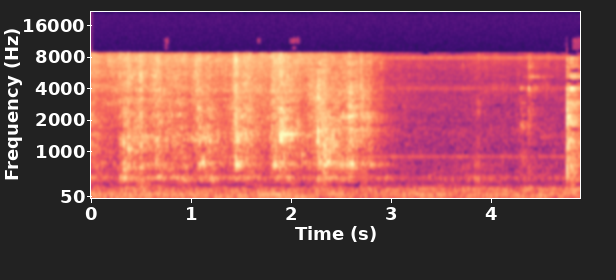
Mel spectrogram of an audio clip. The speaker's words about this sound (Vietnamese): Em cho nửa ký đường cát vàng và một cái son đựng 350g nước lọc. Quậy đều.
